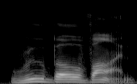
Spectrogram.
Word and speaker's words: Robovan: it we do yeah apparently it's rubo Von like Suburban but way cooler it does have a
